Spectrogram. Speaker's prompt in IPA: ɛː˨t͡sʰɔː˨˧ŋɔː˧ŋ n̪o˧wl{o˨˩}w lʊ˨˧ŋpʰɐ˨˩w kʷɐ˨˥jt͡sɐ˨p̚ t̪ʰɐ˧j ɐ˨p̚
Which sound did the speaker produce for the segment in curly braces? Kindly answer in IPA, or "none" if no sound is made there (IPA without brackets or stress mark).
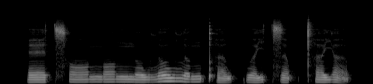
o˥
